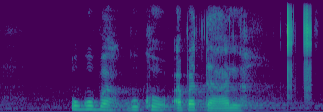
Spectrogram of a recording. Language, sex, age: Xhosa, female, 38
